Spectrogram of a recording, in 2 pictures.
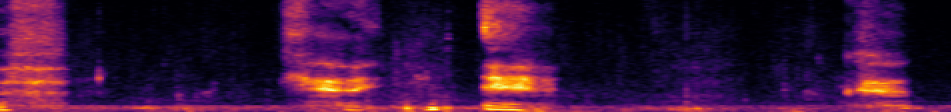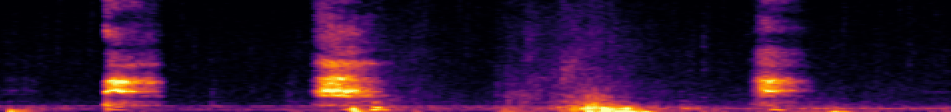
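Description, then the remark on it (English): Steady rain hisses throughout, with several sudden louder bursts and a low rumble near the end, like gusts or thunder rolling through the downpour. “It'll stop raining soon.”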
